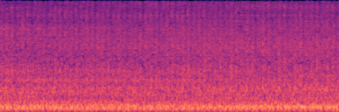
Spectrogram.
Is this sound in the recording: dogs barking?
no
